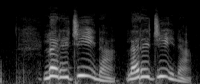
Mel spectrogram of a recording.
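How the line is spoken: Anxious shout. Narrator (Italian): Cinque, che guardava attorno pieno d'ansia, gridò

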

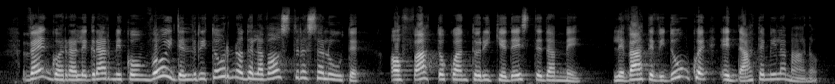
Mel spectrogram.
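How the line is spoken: Woman shouting. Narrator (Italian): gridò essa

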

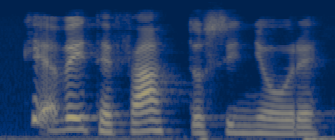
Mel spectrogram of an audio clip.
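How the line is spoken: Exclaiming. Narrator (Italian): esclamò il signor Lillywick

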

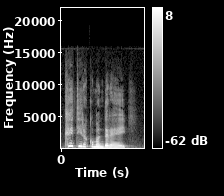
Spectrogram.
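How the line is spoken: Exclaimed. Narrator (Italian): esclamò la signora Nickleby

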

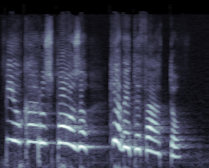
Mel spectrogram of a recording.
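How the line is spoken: Surprised exclamation. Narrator (Italian): esclamò la principessa nella sua sorpresa

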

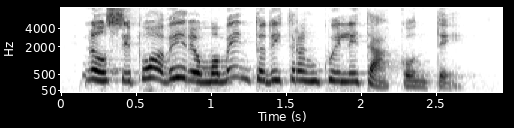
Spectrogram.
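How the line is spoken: Woman exclaiming. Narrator (Italian): esclamò la donna

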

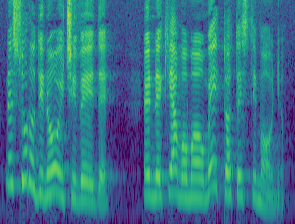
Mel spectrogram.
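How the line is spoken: Exclaimed. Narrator (Italian): esclamò mio fratello

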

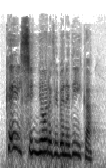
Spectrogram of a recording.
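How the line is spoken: Surprised exclamation after coughing. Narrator (Italian): esclamò Homer dopo esser caduto per la sorpresa in un accesso di tosse

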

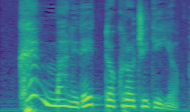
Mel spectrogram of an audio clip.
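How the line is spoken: Frightened exclamation. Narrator (Italian): il signor Mantalini sentì la loro influenza e, volgendosi spaventato, esclamò

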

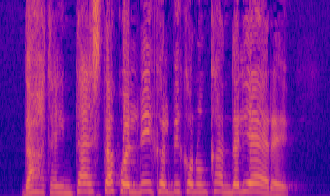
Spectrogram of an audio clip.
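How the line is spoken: Shouted through keyhole. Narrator (Italian): gridò il signor Squeers per il buco della chiave

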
